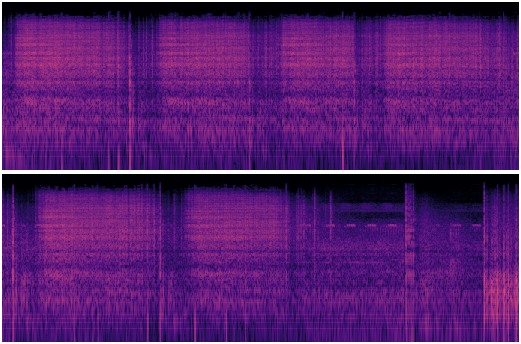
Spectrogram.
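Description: TNT Hope and Glory consumer firework going off: a run of about six crackling bursts roughly two seconds apart, each a dense cluster of rapid pops lasting a second or so. The crackling thins out for a couple of seconds before another burst near the end.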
